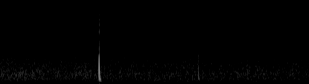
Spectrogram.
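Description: A golf ball lands and bounces on grass.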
